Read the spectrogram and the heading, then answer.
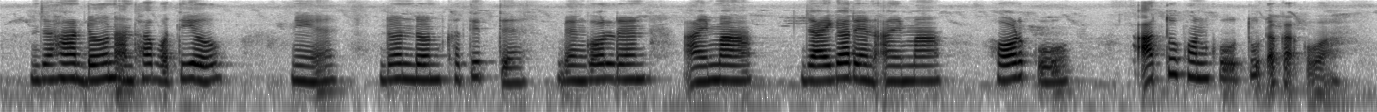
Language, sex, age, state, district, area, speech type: Santali, female, 30-45, West Bengal, Birbhum, rural, spontaneous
